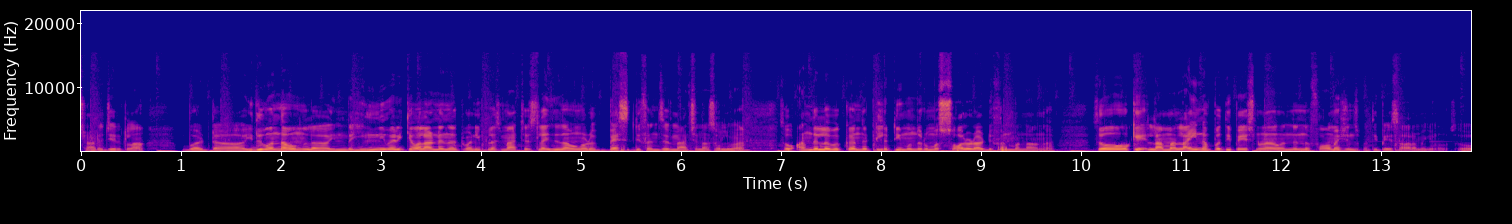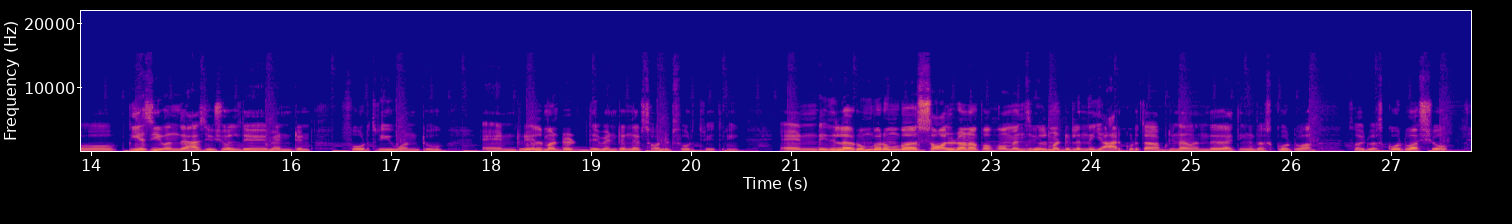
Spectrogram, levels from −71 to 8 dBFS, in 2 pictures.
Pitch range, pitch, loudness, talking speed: 100-125 Hz, 110 Hz, -25 LUFS, 190 wpm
